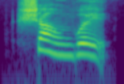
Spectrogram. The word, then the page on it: 尚未: shàng wèi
